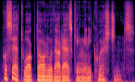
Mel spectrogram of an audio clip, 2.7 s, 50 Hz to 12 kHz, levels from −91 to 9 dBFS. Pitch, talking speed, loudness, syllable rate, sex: 105 Hz, 155 wpm, -15 LUFS, 5.4 syllables/s, male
